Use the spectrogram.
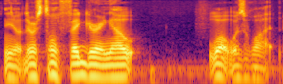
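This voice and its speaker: A man with a fairly low, gravelly voice hosts a casual music show. He explains things in a halting, conversational way, with plenty of fry in the voice. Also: mellow. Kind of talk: casual chat about vintage recordings.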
